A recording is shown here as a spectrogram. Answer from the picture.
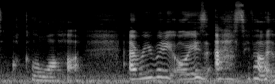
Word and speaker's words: Ocala: It's Ocala. Everybody always asks about it. There's like the Ocala. Sounds like they're coughing something up.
